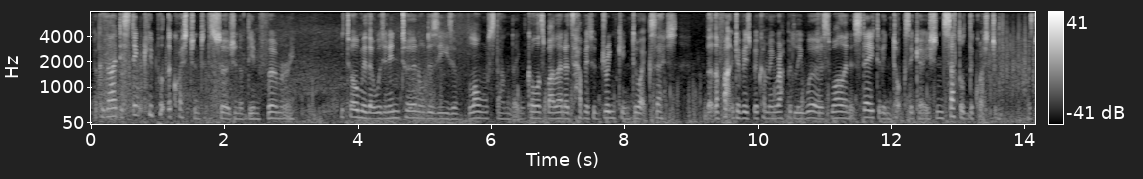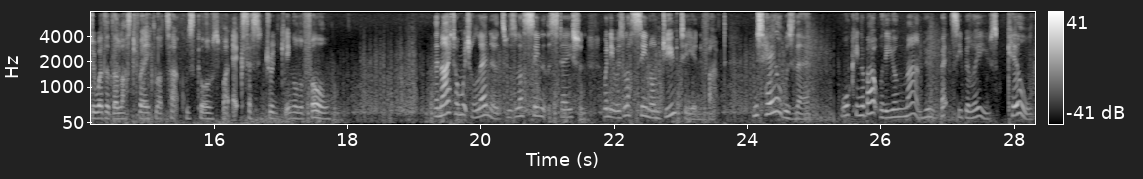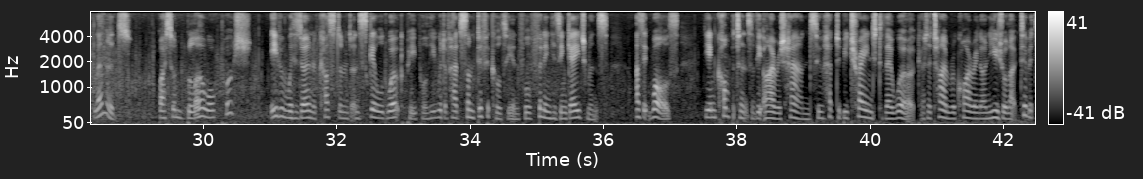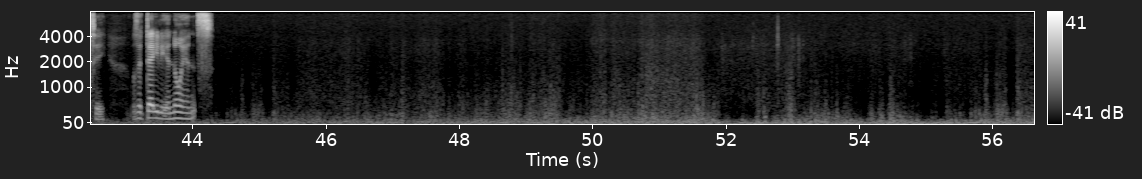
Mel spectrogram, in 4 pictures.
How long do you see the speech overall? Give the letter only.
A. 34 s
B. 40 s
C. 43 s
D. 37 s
C.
